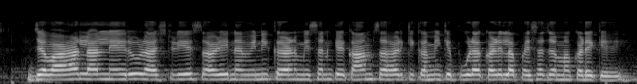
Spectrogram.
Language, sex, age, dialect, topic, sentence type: Magahi, female, 25-30, Western, banking, statement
